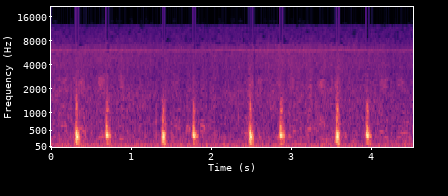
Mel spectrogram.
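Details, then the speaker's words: Teaching recording at the cardiac apex: normal lub-dub rhythm, with the first heart sound somewhat lower in pitch and louder than the second: normal first and second heart sounds. "As you listen, note that at the apex, the first heart sound is somewhat lower in pitch and louder than the second heart sound."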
